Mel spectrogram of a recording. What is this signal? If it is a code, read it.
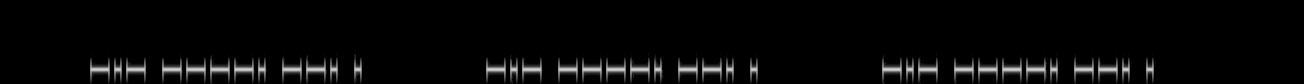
Morse code, heard as a keyed tone, about 20 wpm, 700 Hz. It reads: K9GE K9GE K9GE
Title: USA Call Signs - 4 Characters - Repeated 3x - 20wpm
